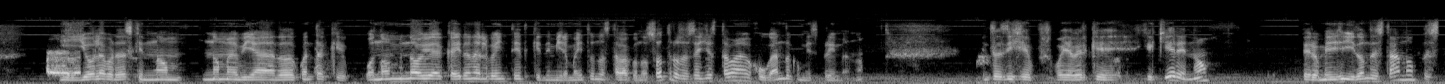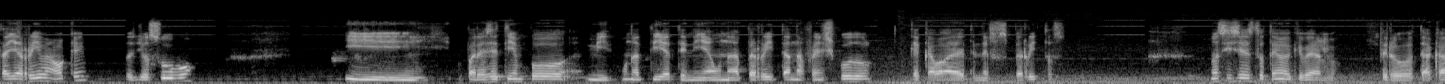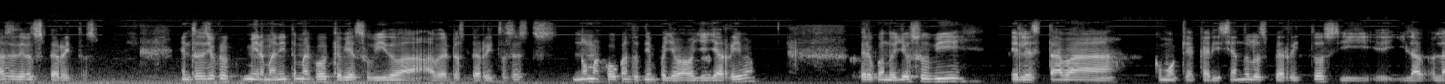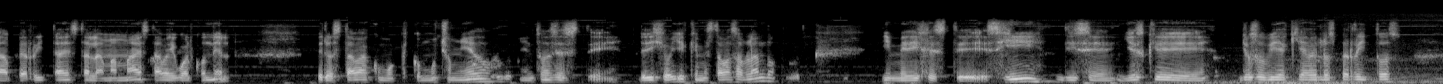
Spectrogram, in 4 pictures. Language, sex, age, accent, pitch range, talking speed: Spanish, male, 20-39, Mexican, 100-125 Hz, 185 wpm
